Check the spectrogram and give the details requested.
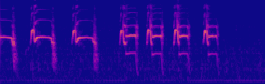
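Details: Common myna, male and female, calling: seven loud, ringing notes, each sliding downward with a strong whistled tone, given in quick uneven pairs over a faint steady hum.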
